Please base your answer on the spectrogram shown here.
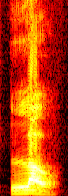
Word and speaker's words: love: लव, ठीक है। यहां भी ई साइलेंट है।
